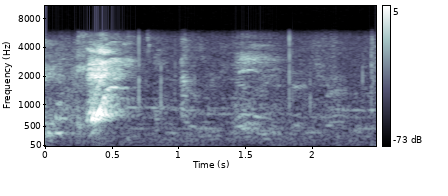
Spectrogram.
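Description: A person's short wordless vocal burst about half a second in, followed by a fainter one.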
